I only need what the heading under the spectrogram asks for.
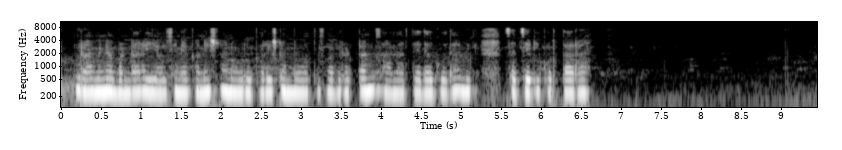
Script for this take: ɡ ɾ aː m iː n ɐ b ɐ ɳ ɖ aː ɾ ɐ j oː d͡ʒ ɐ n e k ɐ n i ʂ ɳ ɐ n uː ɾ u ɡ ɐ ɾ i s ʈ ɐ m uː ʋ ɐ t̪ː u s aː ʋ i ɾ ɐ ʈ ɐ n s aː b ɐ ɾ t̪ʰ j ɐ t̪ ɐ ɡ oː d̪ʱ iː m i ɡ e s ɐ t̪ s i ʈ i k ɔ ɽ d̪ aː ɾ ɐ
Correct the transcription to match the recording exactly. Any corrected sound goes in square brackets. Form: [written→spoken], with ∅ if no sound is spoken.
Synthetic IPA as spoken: ɡ ɾ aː m iː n ɐ b ɐ ɳ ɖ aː ɾ ɐ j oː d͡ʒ ɐ n e k ɐ n i ʂ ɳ ɐ n uː ɾ u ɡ ɐ ɾ i [s→ʂ] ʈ ɐ m uː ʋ ɐ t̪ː u s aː ʋ i ɾ ɐ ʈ ɐ n s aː [b→m] ɐ ɾ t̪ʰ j ɐ [t̪→d̪] ɐ ɡ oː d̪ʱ [iː→aː] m i ɡ e s ɐ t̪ s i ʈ i k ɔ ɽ [d̪→t̪] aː ɾ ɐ

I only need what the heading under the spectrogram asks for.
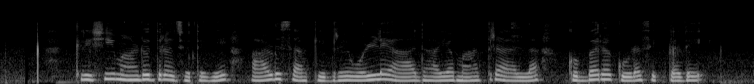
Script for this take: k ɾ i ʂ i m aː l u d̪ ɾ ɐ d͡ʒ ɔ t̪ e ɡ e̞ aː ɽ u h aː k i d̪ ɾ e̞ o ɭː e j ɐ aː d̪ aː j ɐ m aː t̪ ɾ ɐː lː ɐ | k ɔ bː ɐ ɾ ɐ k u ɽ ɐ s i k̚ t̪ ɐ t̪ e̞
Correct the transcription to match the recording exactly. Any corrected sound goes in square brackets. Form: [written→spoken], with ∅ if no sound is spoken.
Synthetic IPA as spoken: k ɾ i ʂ i m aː [l→ɽ] u d̪ ɾ ɐ d͡ʒ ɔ t̪ e ɡ e̞ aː ɽ u [h→s] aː k i d̪ ɾ e̞ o ɭː e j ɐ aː d̪ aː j ɐ m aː t̪ ɾ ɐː lː ɐ | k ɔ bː ɐ ɾ ɐ k [u→uː] ɽ ɐ s i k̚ t̪ ɐ [t̪→d̪] e̞

